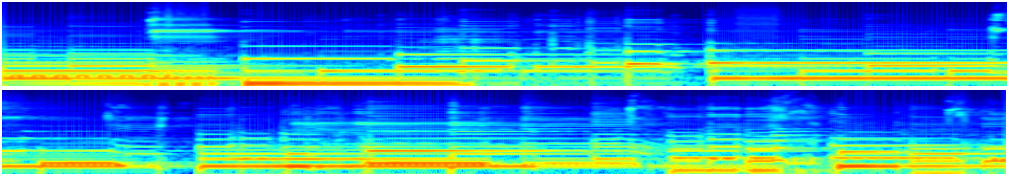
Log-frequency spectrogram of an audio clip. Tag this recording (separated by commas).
Music, Bass guitar, Plucked string instrument, Guitar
